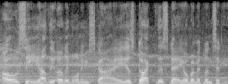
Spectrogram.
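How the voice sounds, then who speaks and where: A man's voice: fairly low pitch, animated, normal speed, background noise, lightly acted. An actor playing a bombastic announcer, a man narrating a superhero radio serial in a mock-dramatic, melodramatic way. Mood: ominous, grandiose. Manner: grandiose, melodramatic.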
